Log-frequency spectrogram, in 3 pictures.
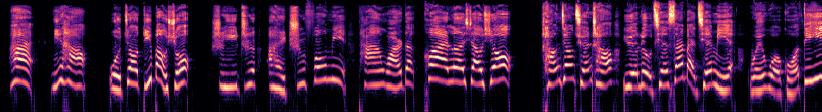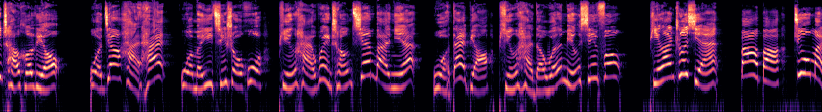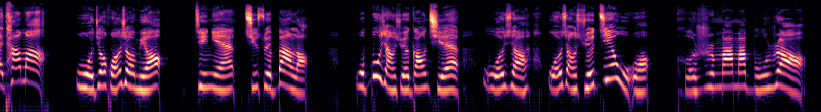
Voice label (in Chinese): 男童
